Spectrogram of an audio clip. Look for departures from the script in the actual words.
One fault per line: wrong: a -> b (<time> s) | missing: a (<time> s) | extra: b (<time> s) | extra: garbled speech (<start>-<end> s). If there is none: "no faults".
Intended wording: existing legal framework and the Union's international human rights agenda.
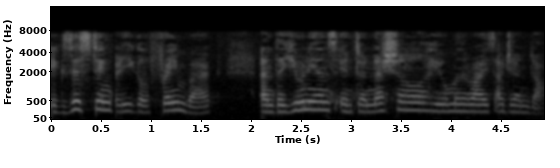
no faults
